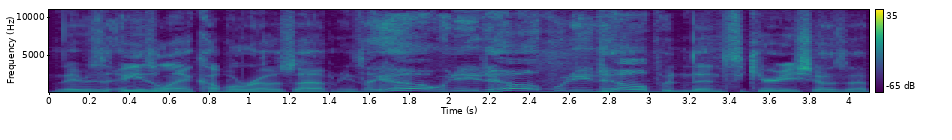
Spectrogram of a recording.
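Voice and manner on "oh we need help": mock scream, much higher and slower than normal. Telling of a guy a few rows up at a game, imitating a man screaming for help. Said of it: "some guy starts screaming, like yelling help".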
